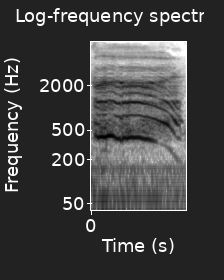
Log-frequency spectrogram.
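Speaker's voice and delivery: high shouted ugh of rage; furious frustrated groan. Retold or imitated. DOT cop fuming that the trooper let the trucker go, furious ugh. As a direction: explode in a strangled growl of anger. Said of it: "He literally was like".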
